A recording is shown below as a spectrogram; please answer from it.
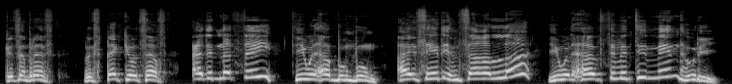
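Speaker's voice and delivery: indignant lisping voice, pitched very high; Zakir Naik. Acted. Mimicked opponent denying what he said, indignant high lisp. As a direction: protest in a squeaky, lisping mock voice. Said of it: "you are Zakir Naik".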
